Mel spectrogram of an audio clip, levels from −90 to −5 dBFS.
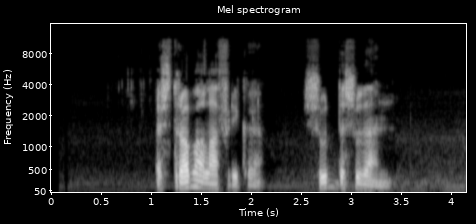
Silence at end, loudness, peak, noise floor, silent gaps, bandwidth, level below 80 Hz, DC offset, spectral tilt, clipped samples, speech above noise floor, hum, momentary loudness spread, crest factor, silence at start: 0.75 s; -23 LUFS; -2 dBFS; -66 dBFS; none; 11.5 kHz; -64 dBFS; under 0.1%; -4.5 dB/octave; under 0.1%; 43 dB; none; 17 LU; 24 dB; 1.05 s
